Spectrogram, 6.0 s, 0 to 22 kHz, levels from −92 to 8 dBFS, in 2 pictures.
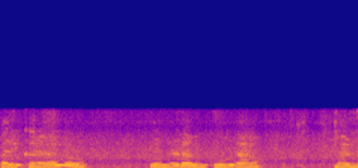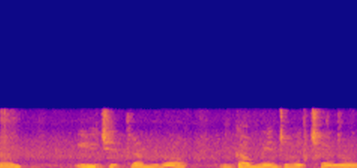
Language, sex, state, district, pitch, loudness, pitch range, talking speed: Telugu, female, Andhra Pradesh, Krishna, 245 Hz, -16 LUFS, 230-250 Hz, 70 wpm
